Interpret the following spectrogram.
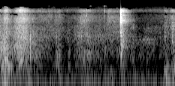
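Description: Quiet room tone with a single sharp click or tap about one and a half seconds in.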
